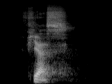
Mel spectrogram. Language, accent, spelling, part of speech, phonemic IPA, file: French, France, fiasse, verb, /fjas/, LL-Q150 (fra)-fiasse.wav
- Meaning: first-person singular imperfect subjunctive of fier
